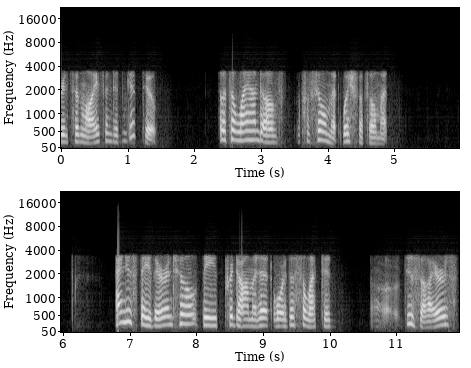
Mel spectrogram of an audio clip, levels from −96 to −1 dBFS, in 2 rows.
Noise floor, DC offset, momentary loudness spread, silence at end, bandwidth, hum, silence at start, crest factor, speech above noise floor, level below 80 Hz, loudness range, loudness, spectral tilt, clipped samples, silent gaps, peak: -80 dBFS; under 0.1%; 12 LU; 0.05 s; 7 kHz; none; 0 s; 18 dB; 62 dB; -66 dBFS; 6 LU; -18 LUFS; -6 dB/octave; under 0.1%; none; -2 dBFS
